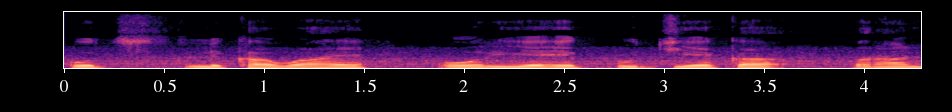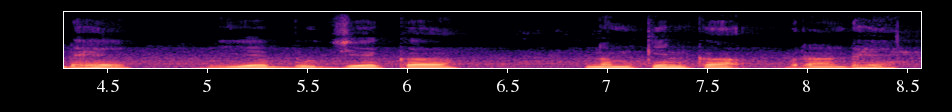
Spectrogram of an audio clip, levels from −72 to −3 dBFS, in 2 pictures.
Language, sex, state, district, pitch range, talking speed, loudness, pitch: Hindi, male, Rajasthan, Bikaner, 120-135 Hz, 125 wpm, -17 LUFS, 130 Hz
